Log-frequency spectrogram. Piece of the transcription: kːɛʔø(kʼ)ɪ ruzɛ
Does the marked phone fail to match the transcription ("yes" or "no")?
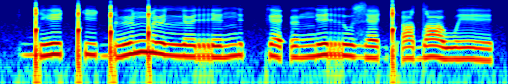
yes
